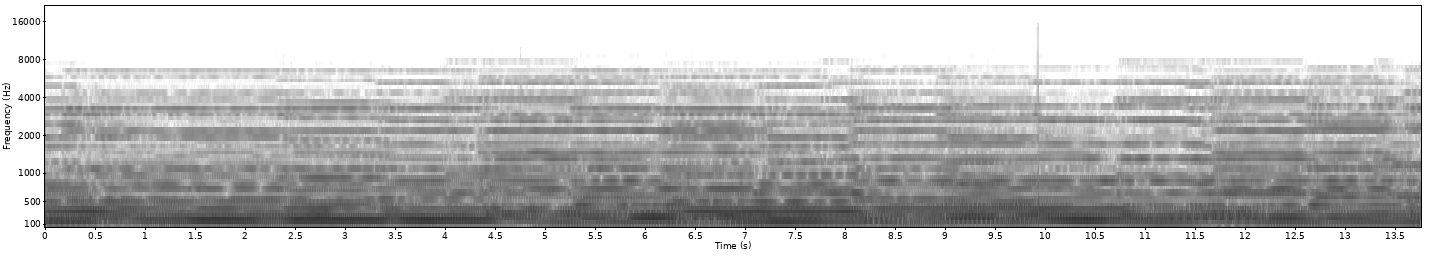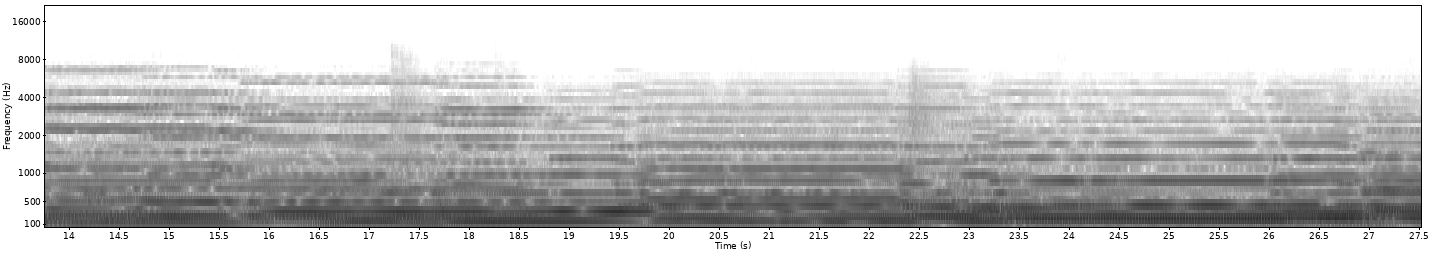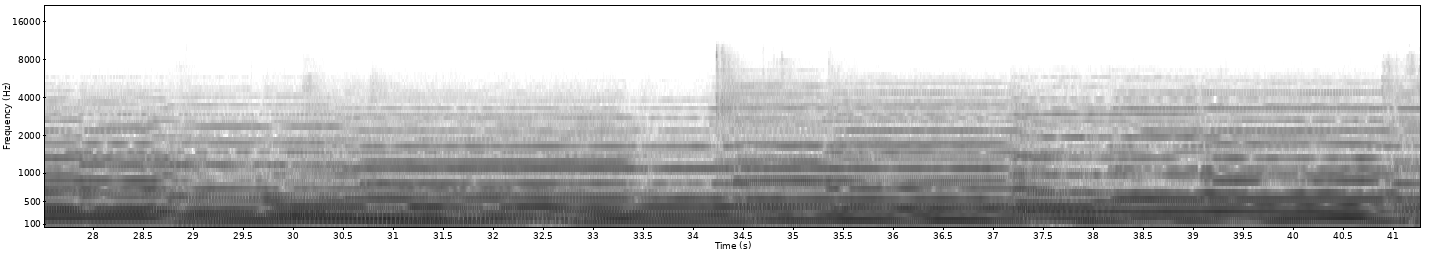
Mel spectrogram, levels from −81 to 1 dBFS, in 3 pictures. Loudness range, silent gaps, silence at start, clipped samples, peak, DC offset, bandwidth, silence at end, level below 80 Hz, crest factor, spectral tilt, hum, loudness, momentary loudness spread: 3 LU; none; 0 s; under 0.1%; -8 dBFS; under 0.1%; 7.4 kHz; 0 s; -54 dBFS; 12 dB; -8 dB/octave; none; -21 LUFS; 5 LU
